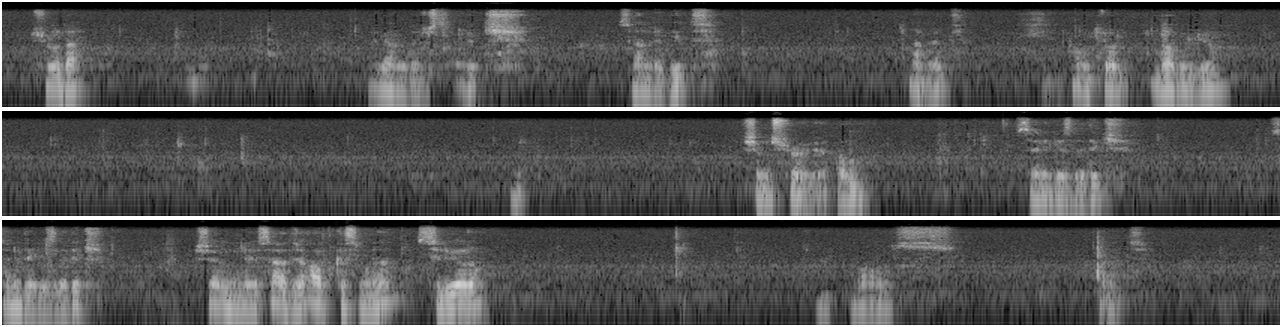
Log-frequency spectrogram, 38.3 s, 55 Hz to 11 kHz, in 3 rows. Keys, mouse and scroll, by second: 2.6 ctrl+z, 3.5 ctrl+alt+shift+click, 5.0 ctrl+z, 5.6-8.4 drag, 9.2-11.5 drag, 11.5 ctrl+w, 12.7 click, 13.8-15.6 alt+drag, 15.6 click, 16.7-18.3 drag, 18.3 alt+click, 18.8-26.2 drag, 26.6 click, 27.6 ctrl+alt+shift+click, 28.8-31.2 drag, 31.2 click, 32.4 space, 37.8 click.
